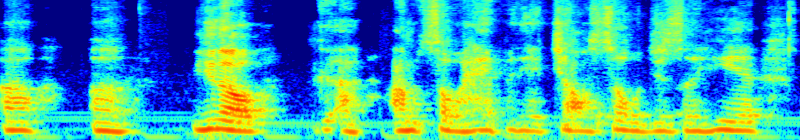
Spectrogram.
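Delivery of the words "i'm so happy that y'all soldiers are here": very quiet half-whisper throughout. Retelling what a friend said at a restaurant meeting: imitating Estella half-whispering. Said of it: "Estella was whispering".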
